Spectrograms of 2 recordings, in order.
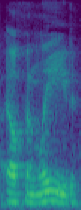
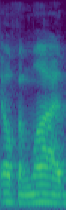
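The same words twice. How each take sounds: First: "Lied" said with a long E, rhyming with need; Lied as "leed". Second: "Lied" said with a long I, rhyming with ride; Lied as "lide". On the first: Real, not acted. Co-host adopting the corrected title, "Lied" as "leed". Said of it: "I've heard it pronounced Lead". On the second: Shown as a demonstration. Co-host admitting his usual reading, "Lied" as "lide". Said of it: "I've been calling it".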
